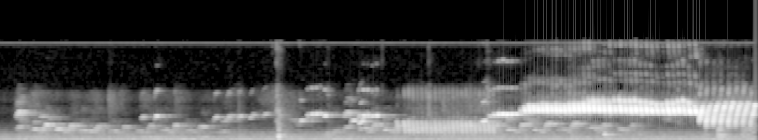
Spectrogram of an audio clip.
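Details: Canary song meant to encourage females to breed: scattered chirps and a dry buzzy rattle lead into a loud, high, sustained trill near the end, over a constant hiss.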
